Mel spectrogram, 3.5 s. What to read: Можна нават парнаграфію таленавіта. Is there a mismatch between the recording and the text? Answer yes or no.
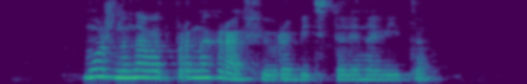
yes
